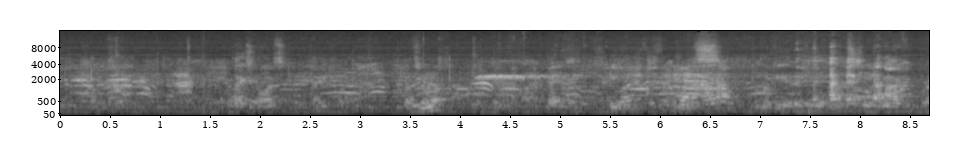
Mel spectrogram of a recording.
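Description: Football players shout to one another across an open field.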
